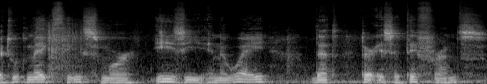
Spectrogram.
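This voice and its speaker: A man with a fairly low pitch keeps his intonation fairly even against noticeable background noise. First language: not English. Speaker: spiritual teacher. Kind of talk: workshop talk. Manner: halting.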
